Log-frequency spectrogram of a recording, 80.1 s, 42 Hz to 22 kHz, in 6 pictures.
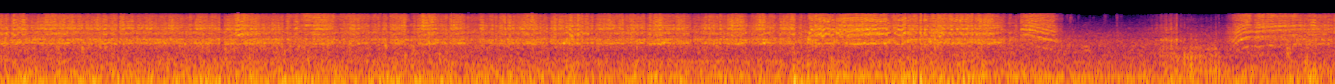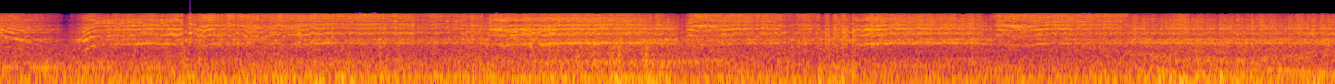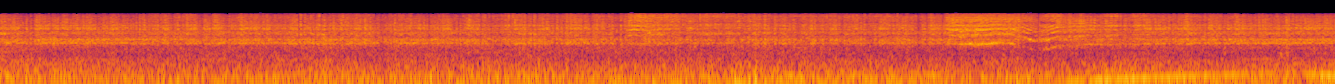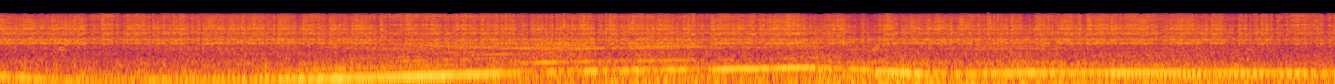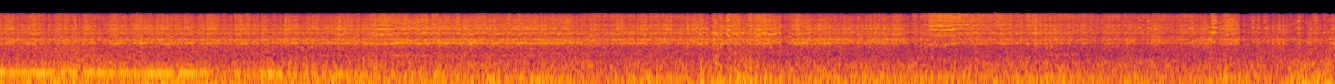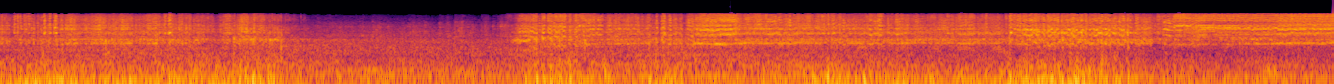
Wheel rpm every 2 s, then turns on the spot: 240, 230, 230, 230, 220, 80, 90, 150, 220, 220, 220, 220, 230, 230, 230, 230, 230, 230, 190, 220, 230, 230, 240, 230, 240, 230, 230, 230, 230, 230, 230, 230, 230, 230, 190, 20, 170, 230, 230, 210.
10-12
